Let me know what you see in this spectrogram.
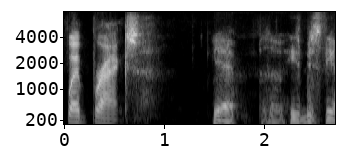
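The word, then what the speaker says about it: Webrax: one of those wrong isn't it webracks it's web bracks yeah so he's missed the audio so he's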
